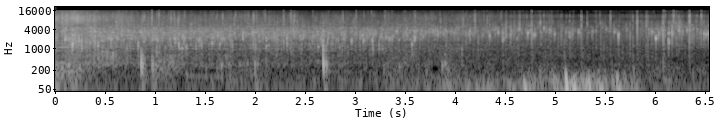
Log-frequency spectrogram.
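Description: Whole peeled potatoes frying in hot rendered fat in a large cauldron: a loud sizzle as they hit the fat, settling into steady crackling and spitting.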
